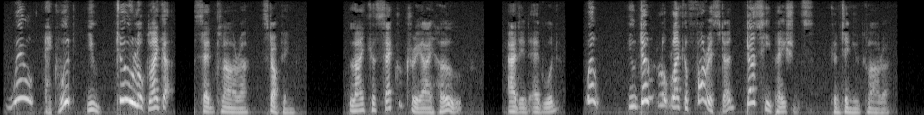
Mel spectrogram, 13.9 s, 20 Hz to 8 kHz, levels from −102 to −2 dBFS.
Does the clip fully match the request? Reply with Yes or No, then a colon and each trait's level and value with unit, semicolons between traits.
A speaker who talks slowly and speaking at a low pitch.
No: slow, 130 wpm; medium, 150 Hz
